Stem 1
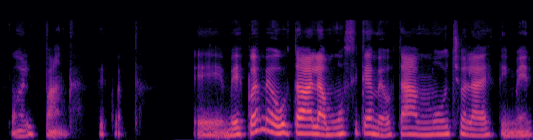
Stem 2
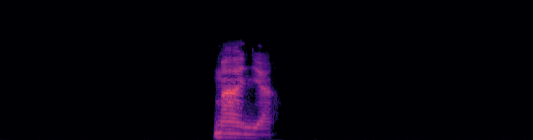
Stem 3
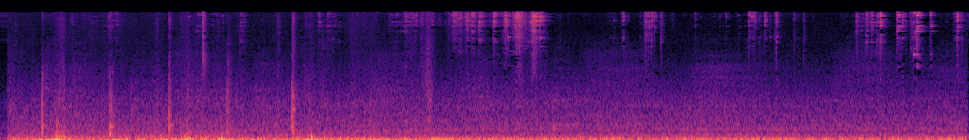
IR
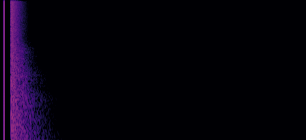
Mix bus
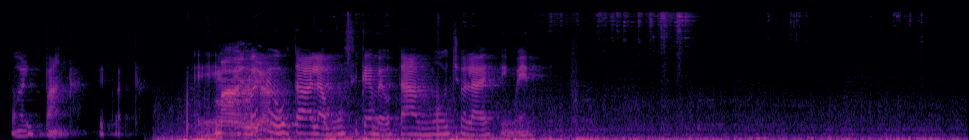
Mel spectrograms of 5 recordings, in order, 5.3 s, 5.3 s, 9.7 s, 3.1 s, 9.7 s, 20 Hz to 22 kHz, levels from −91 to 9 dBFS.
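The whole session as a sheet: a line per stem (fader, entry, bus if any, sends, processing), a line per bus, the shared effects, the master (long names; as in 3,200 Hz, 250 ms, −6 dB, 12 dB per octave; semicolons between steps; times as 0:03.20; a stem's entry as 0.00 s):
−14.5 dB, 0.00 s, send −17 dB, parametric band 2,600 Hz +14 dB 1.3 octaves
+1.5 dB, 0.00 s, send −14.5 dB, no processing
−18.0 dB, 1.45 s, send −10 dB, expander for the loud parts 1.5 to 1, over −32 dBFS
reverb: on, RT60 0.65 s, pre-delay 68 ms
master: brickwall limiter −28 dBFS, peak gain reduction 12.5 dB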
